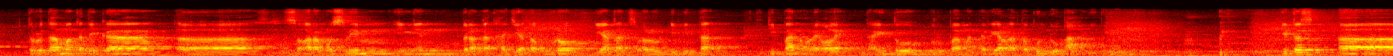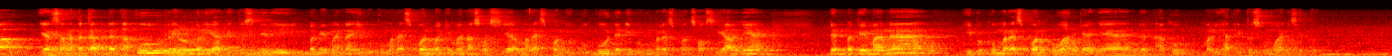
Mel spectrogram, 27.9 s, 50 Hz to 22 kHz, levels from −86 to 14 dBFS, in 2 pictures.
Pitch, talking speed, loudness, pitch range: 110 Hz, 125 wpm, -22 LUFS, 105-120 Hz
